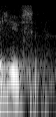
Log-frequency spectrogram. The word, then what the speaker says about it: Yusuf: Do you say Yusuf? You say Yusuf. Yeah, very good. I wish you'd teach my wife. She keeps mispronouncing it.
